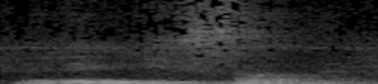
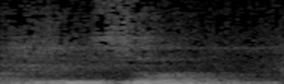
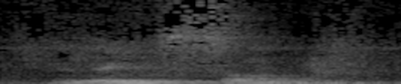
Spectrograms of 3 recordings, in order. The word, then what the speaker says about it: Eleison: It's like two S's, okay? Eleison, not Eleison. Okay? Rosette. Eleison is the correct Latin pronunciation.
